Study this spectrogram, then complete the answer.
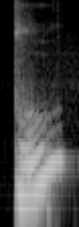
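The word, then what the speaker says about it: poux: And in that situation, we put the X in the end, but we don't pronounce it. So phonetically, it will be exactly the same. Pouls. So remember, whether singular, pouls, or then plural, pouls.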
